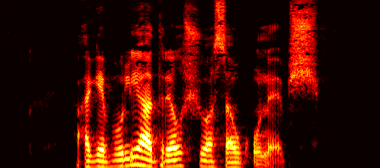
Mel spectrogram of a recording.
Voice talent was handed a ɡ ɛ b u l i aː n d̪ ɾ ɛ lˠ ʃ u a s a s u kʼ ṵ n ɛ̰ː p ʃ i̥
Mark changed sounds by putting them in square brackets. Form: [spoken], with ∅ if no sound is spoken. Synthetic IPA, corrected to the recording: a ɡ ɛ b u l i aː [∅] d̪ ɾ ɛ lˠ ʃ u a s a [∅] u kʼ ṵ n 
